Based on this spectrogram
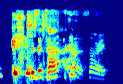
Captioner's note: coughing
